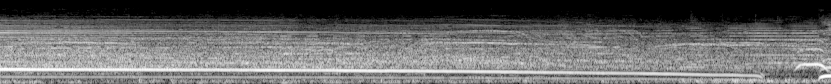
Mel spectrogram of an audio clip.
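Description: A Brazilian football narrator's long drawn-out goal cry, the "gooool" held as one unbroken call for about nine seconds. Its pitch sinks slowly and it breaks off shortly before the end.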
